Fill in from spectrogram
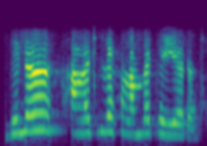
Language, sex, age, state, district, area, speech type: Bodo, female, 30-45, Assam, Chirang, rural, conversation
